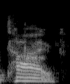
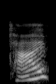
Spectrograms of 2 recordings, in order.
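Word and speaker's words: תו: Solo tav. Tive or tav? Tav. Tav, exactly. Tav.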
